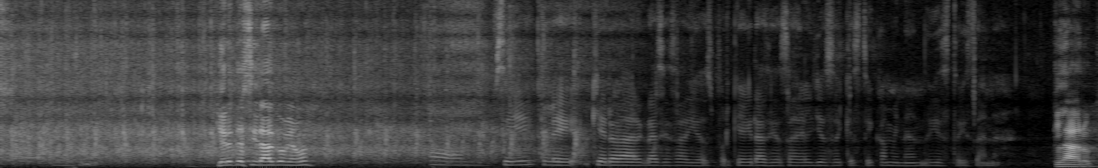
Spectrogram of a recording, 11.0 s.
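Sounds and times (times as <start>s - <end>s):
audience applause: 0.0s - 6.0s
speech: 2.2s - 3.2s, 5.0s - 10.9s.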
